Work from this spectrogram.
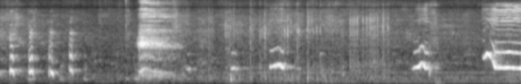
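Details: A Siberian Husky puppy, howling for the first time, gives short yips, then thin, wavering howls that rise and fall.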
